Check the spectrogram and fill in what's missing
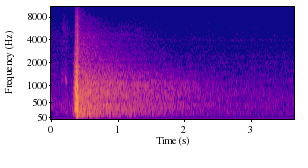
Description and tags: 20150712 car.door.slam.03
Car door slam in an underground, almost empty parking. Shure WL183 into Fel preamp, PCM M10 recorder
